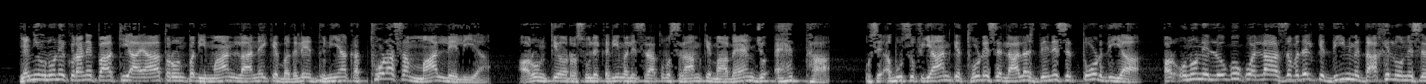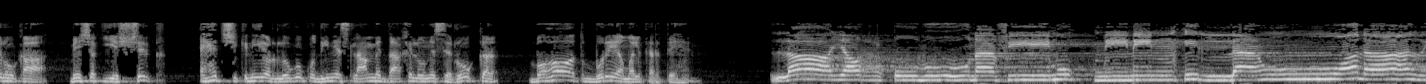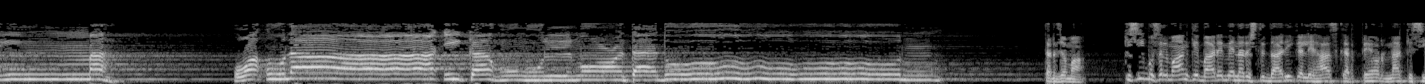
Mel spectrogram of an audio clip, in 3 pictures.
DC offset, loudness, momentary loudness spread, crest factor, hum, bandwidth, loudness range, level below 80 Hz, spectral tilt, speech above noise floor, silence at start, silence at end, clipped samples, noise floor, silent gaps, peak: under 0.1%; -16 LUFS; 10 LU; 14 dB; none; 7.4 kHz; 7 LU; -48 dBFS; -4 dB/octave; 49 dB; 0.2 s; 0 s; under 0.1%; -64 dBFS; none; -2 dBFS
